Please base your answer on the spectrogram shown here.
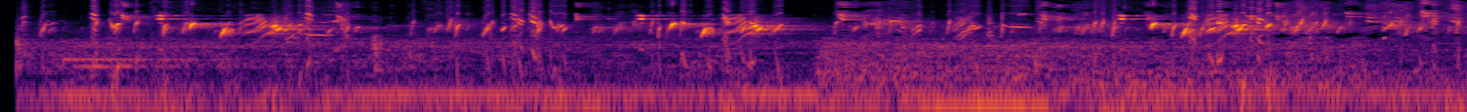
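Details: European goldfinch bitbita and stista calls, mating and readiness calls used to stimulate a silent male to sing; bursts of bright twittering and liquid chirps come in phrases with short pauses, plus a faint low hum.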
